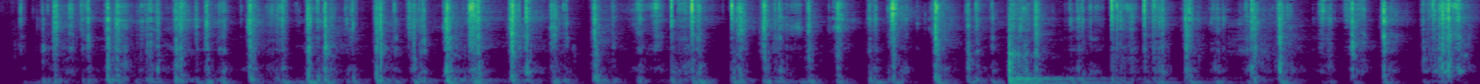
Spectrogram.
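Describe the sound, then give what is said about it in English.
Rapid, continuous typing on a computer keyboard, dense clusters of sharp key clicks and clacks with a few heavier thumps, fairly loud, with no one speaking. “Fourth person, definitely bring that keyboard and put it at your desk when we go to the studio.”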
